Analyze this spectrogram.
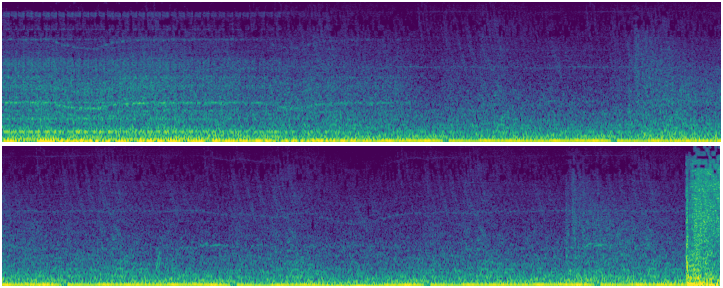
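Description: A hovering vehicle's engine hums low and steady.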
